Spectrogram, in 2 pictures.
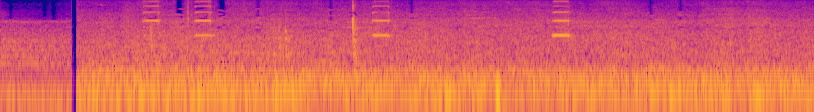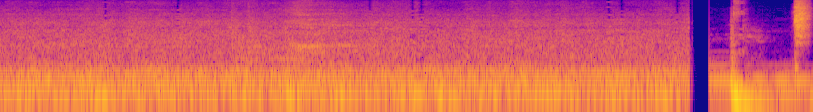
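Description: Treadmill running with a steady low whir of belt and motor, with a few short electronic beeps from its console in the first three seconds. It cuts off near the end.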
